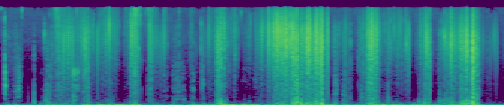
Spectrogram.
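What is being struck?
Silicone microphone ear.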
